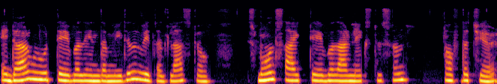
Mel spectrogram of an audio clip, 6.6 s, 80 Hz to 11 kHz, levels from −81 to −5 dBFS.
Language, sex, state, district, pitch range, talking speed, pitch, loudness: English, female, Arunachal Pradesh, Lower Dibang Valley, 210-240 Hz, 170 wpm, 220 Hz, -14 LUFS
